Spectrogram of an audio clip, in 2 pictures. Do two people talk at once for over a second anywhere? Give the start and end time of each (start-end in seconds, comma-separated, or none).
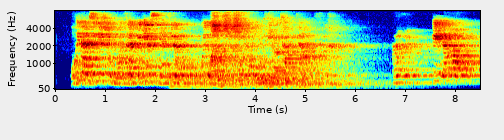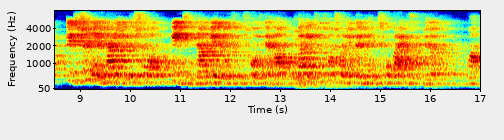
2.2-5.0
